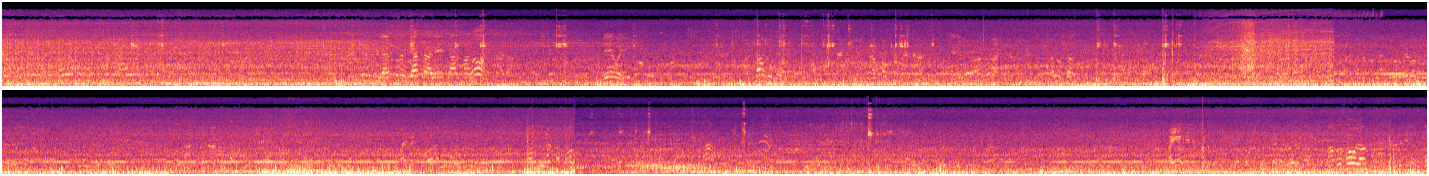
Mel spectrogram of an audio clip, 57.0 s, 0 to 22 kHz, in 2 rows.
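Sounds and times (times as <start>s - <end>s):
passing traffic rumble: 0.0s - 57.0s
people talking: 0.0s - 57.0s
rush of noise: 22.0s - 36.9s, 37.7s - 57.0s.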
